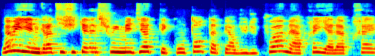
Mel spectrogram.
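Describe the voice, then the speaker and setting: A woman talks with ordinary pitch variation. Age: 40s. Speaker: cooking therapy coach. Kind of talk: casual interview chat.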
